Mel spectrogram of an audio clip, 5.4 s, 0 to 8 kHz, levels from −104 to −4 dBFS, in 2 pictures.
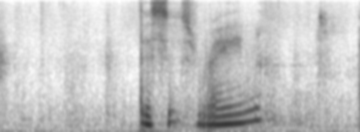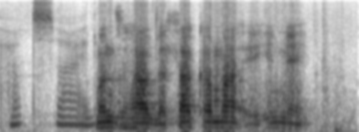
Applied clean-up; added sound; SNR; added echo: neural separator model SepFormer DNS4.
